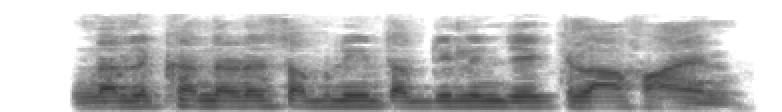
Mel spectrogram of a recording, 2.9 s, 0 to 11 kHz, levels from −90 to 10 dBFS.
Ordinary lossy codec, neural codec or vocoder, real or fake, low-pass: AAC, 48 kbps; none; real; 7.2 kHz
